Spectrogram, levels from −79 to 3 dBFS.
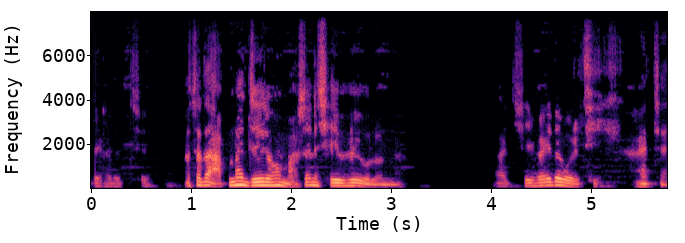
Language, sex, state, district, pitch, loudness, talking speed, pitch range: Bengali, male, West Bengal, Purulia, 125 Hz, -16 LUFS, 145 wpm, 105-145 Hz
